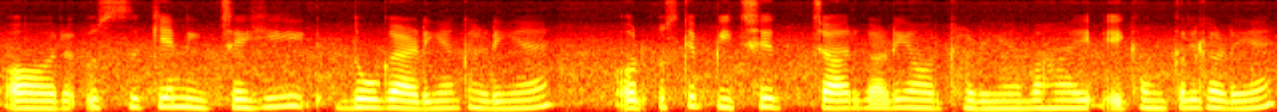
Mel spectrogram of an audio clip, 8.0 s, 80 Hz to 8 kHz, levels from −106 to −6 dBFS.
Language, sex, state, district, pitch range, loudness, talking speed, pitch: Hindi, female, Punjab, Pathankot, 195-220 Hz, -19 LUFS, 160 wpm, 205 Hz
